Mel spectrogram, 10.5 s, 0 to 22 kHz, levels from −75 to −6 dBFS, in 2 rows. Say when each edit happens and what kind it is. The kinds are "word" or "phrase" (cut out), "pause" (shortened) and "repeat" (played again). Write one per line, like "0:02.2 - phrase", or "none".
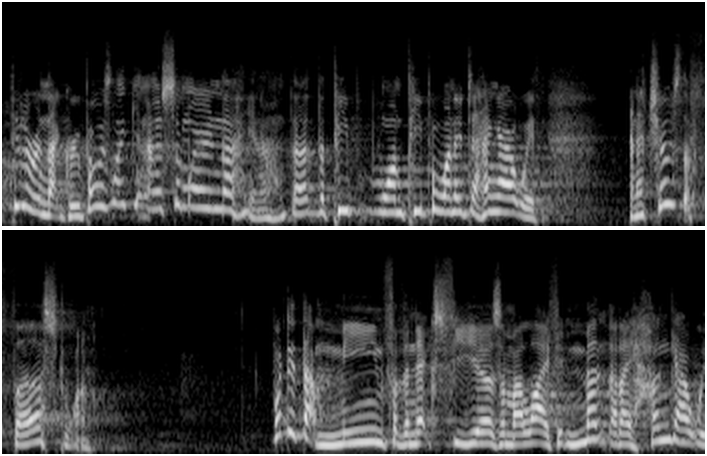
none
